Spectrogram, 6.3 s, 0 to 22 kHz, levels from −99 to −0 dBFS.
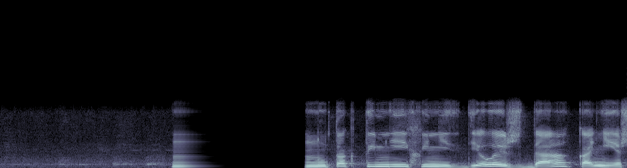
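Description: At 1.75 s the speech stalls: the last sound smears into a fading buzz, then about 0.89 s of silence, and at 3.07 s it resumes exactly where it stopped. This call audio freeze is likely from delayed packets draining the jitter buffer, inserting a 1.3 s gap.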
